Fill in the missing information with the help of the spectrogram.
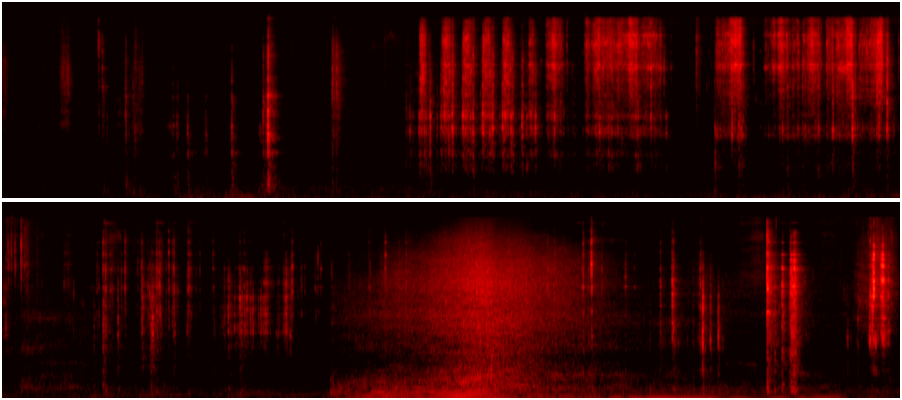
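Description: Faint socket wrench ratcheting in quick runs of clicks as bolts on the scooter's rear swingarm are undone, with scattered single metal clicks. About two-thirds of the way through, a soft rush of noise swells and fades.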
